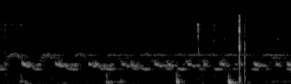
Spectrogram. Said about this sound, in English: Our town firemen have their fun day running around town with the sirens, so I don't live in a really bad neighborhood, but this is what they do.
